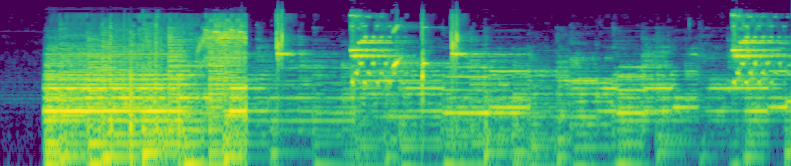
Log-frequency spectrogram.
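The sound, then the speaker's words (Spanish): Bright video game interface notification chimes confirming an achievement: a sustained, rich tonal jingle is followed by several shorter sparkling chime phrases, loud and with no voices. “Son simplemente sonidos de interfaz, de notificación.”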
